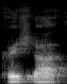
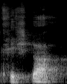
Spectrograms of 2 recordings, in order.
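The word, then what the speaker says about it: Kṛṣṇā: the earth, or Shakti, is called Krishna in the feminine, with a long A at the end.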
